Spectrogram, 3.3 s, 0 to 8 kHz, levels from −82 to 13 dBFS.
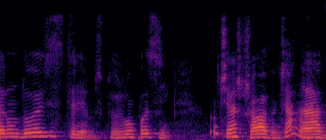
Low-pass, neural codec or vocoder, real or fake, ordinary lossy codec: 7.2 kHz; none; real; AAC, 48 kbps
